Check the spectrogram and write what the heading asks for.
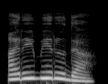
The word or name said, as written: ಅರಿಬಿರಿದು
